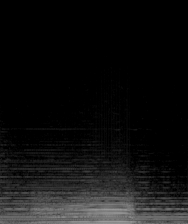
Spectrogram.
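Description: A cow moos once, close by at a campsite beside an RV out in the open, a long sustained low call that swells and then cuts off.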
